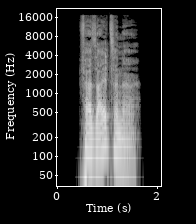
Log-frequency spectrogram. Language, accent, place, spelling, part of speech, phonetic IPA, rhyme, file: German, Germany, Berlin, versalzener, adjective, [fɛɐ̯ˈzalt͡sənɐ], -alt͡sənɐ, De-versalzener.ogg
- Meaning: 1. comparative degree of versalzen 2. inflection of versalzen: strong/mixed nominative masculine singular 3. inflection of versalzen: strong genitive/dative feminine singular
